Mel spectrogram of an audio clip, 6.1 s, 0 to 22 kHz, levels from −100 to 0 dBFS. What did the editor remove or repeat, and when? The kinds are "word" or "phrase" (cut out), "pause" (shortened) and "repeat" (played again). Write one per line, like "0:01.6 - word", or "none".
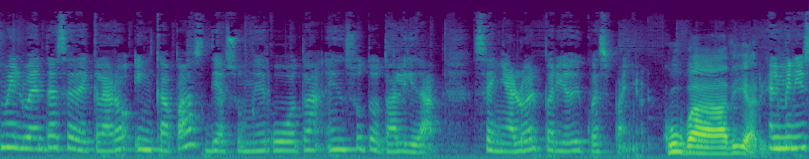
0:02.0 - word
